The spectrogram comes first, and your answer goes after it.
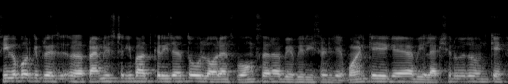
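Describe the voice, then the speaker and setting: A man's voice: medium pitch, fairly even intonation, rapid-fire, a little mellow. A man with an Indian accent and a sore throat, explaining current affairs for exam students in a casual, chatty way, mixing Hindi with English and correcting himself as he goes.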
